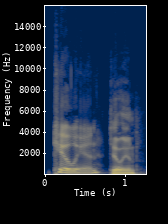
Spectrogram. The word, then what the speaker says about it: Cillian: Killian.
